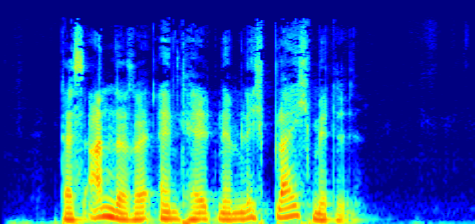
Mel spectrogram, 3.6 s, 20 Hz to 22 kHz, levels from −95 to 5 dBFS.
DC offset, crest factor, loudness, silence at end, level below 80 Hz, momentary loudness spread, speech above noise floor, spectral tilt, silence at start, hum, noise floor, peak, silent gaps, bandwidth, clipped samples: under 0.1%; 18 dB; -19 LUFS; 0.9 s; -38 dBFS; 8 LU; 40 dB; -6.5 dB/octave; 0.45 s; none; -58 dBFS; -2 dBFS; none; 14 kHz; under 0.1%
